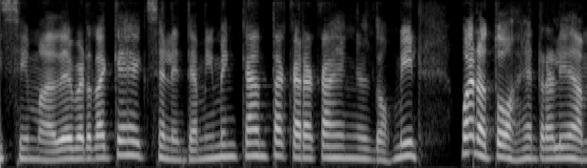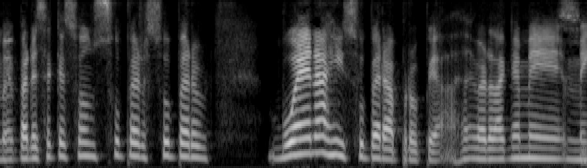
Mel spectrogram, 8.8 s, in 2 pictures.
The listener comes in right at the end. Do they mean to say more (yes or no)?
yes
